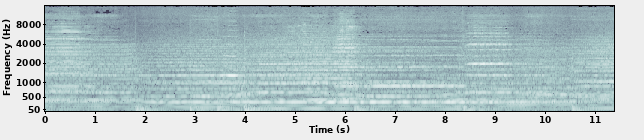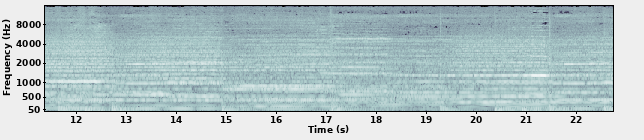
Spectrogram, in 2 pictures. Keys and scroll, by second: 2.9 scroll, 3.8-4.6 scroll, 5.9 scroll.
